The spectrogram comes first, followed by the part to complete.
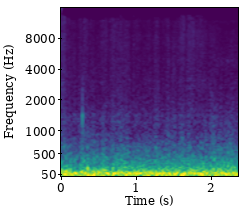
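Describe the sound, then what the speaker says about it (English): Steady, gusty wind buffeting outdoors on a cold African safari day, a constant low roar with rushing noise throughout and no voices. "I'm sure you can hear the wind howling"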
